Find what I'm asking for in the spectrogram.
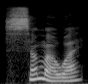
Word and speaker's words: Samoa: Samoas also, little known fact, if you think about Samoa, it happens to rhyme with Jason Momoa.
